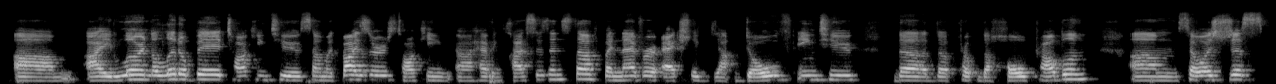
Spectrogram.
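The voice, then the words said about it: Non-local regional accent. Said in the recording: “I'm not originally from Alabama, from my accent, you can tell”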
